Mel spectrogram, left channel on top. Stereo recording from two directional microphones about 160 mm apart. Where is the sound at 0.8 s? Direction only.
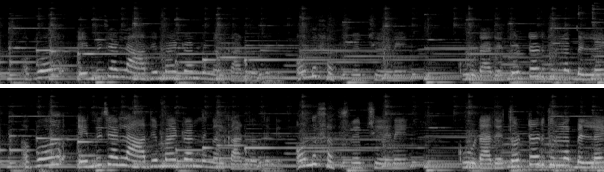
55° right (ahead or behind).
